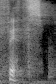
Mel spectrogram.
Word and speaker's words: fifths: But in fact, the way most people usually pronounce that, they would say something like, we're dividing it up into fifths, and lose the second f entirely.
